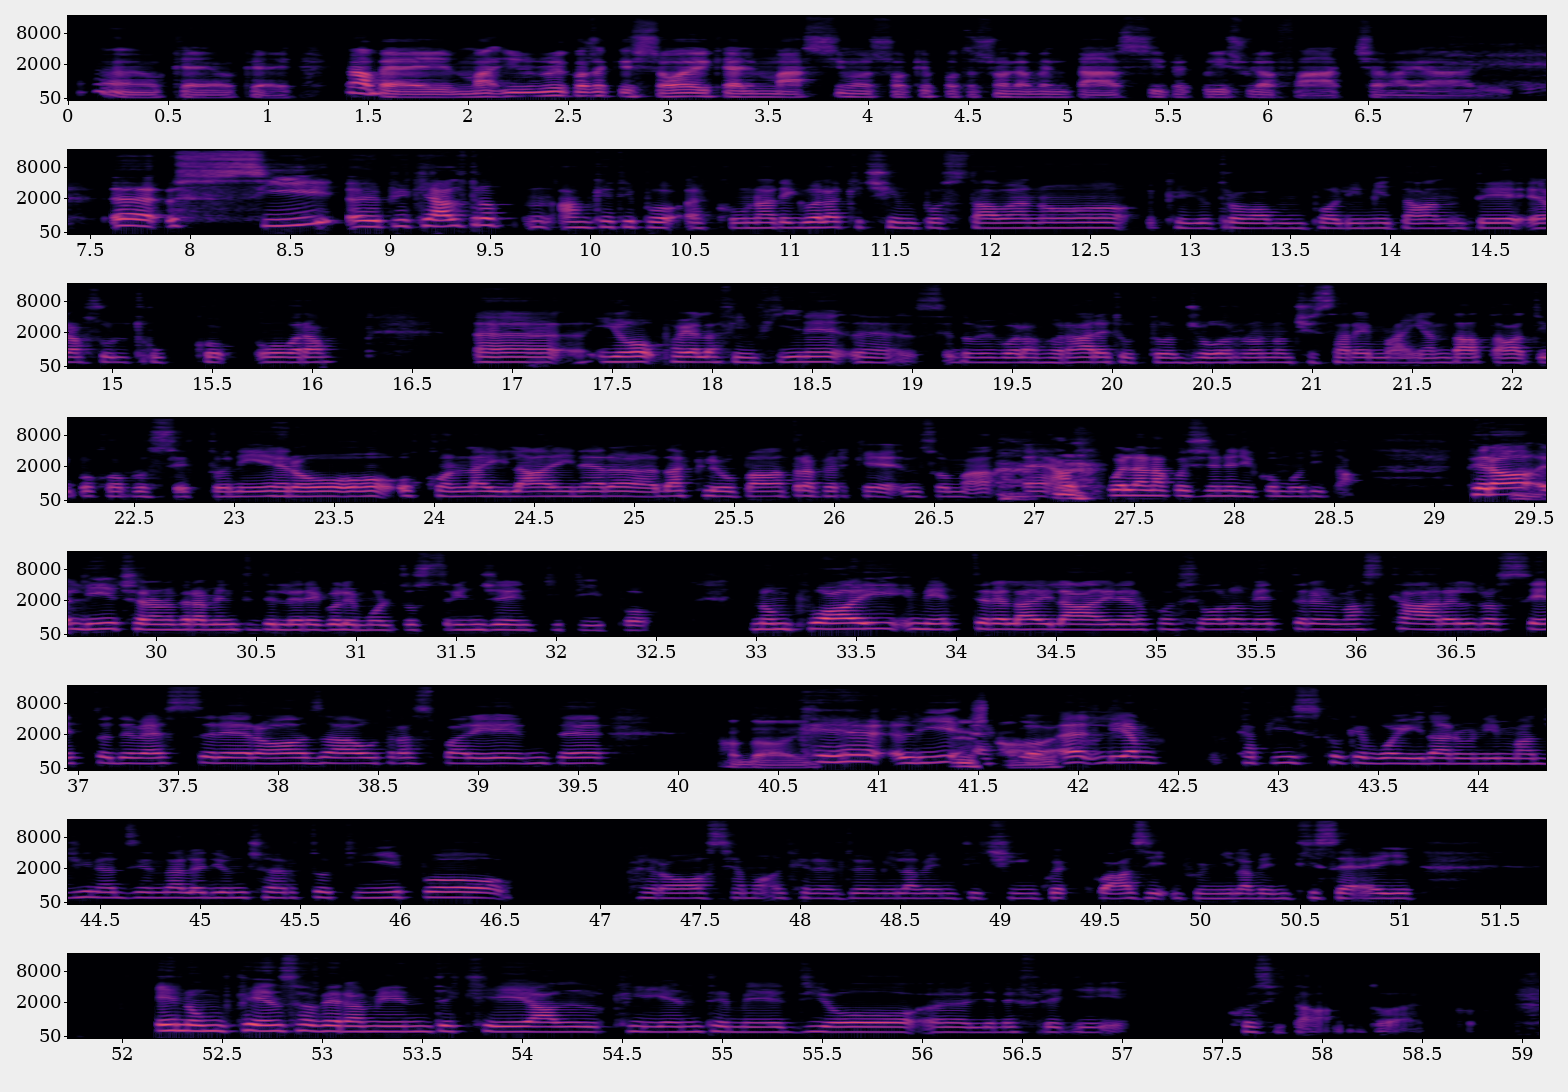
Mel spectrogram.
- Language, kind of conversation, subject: Italian, podcast, Che cosa ti fa sentire più te stesso quando ti vesti?
- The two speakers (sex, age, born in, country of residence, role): female, 25-29, Italy, Italy, guest; male, 30-34, Italy, Italy, host
- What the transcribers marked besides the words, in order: other background noise; chuckle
